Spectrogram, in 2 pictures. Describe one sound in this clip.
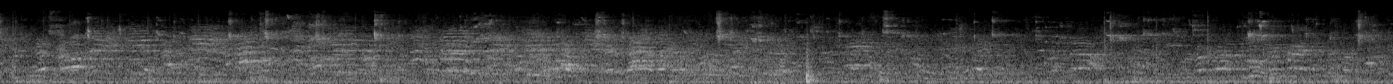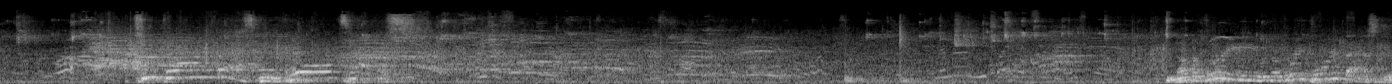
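A crowd of spectators murmurs and chatters in a large echoing gym.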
